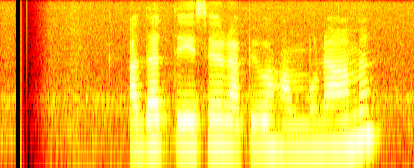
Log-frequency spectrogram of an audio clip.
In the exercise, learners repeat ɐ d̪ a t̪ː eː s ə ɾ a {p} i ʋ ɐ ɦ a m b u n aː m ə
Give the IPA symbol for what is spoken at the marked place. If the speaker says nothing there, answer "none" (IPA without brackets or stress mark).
p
